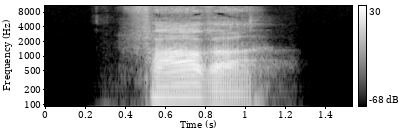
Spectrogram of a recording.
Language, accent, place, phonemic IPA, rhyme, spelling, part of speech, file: German, Germany, Berlin, /ˈfaːʁɐ/, -aːʁɐ, Fahrer, noun, De-Fahrer.ogg
- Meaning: agent noun of fahren; driver (person)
